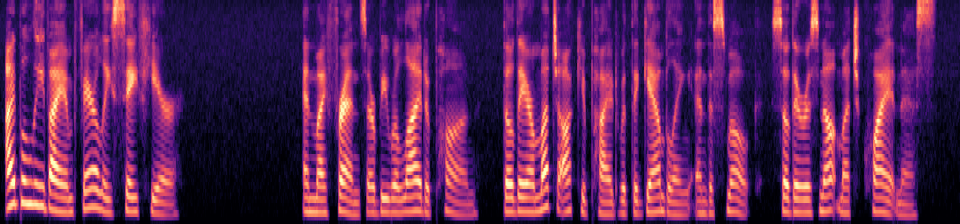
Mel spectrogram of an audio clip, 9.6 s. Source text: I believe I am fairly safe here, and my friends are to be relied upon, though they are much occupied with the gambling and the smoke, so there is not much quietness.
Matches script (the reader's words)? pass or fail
fail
